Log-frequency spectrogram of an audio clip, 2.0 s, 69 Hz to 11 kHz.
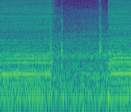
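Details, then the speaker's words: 1990 Ford Mustang GT 5.0 V8, 16,000 miles, stored in a barn for 30 years: the power lumbar seat pump gives a steady high electric whine that cuts out and restarts; it adjusts one way but not the other. ">> Does it work? >> It works. >> Does it do anything? Does it just make a um pump sound? >> It goes one way, but not the other."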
